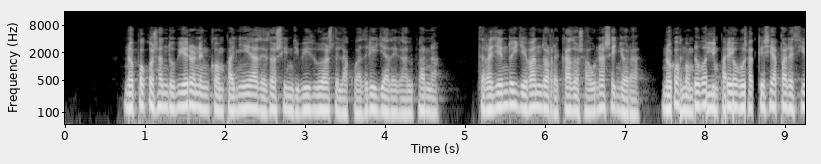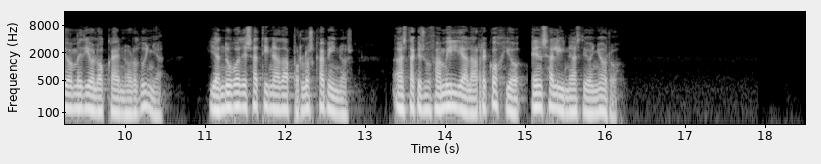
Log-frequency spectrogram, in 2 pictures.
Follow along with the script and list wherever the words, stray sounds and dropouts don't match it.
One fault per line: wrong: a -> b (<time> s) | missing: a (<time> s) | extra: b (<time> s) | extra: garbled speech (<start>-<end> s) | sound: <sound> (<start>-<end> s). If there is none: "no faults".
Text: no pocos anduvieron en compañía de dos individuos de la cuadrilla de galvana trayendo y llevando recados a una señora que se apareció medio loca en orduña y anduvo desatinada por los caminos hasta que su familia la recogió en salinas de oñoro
extra: garbled speech (7.5-8.6 s)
